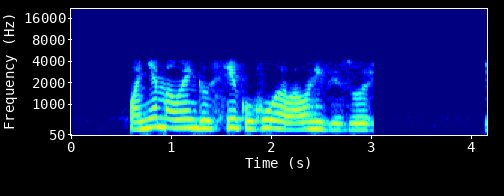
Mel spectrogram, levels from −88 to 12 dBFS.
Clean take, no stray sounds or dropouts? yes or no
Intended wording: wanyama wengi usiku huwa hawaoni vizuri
yes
